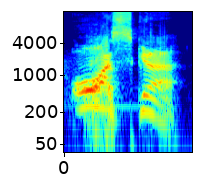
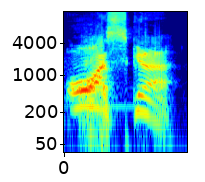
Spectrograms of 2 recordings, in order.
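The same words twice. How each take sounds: First: It is said in a New Jersey accent. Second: The same.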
